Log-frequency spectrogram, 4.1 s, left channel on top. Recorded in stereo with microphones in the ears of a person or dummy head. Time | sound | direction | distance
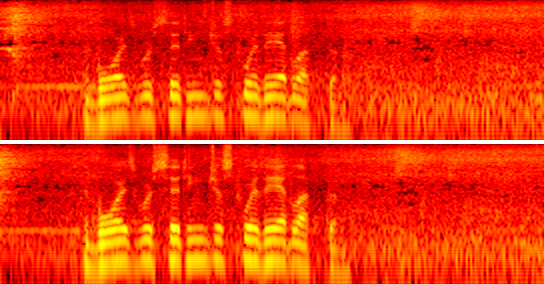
0.6 | a man speaking | 30° right (ahead or behind) | 0.5 m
